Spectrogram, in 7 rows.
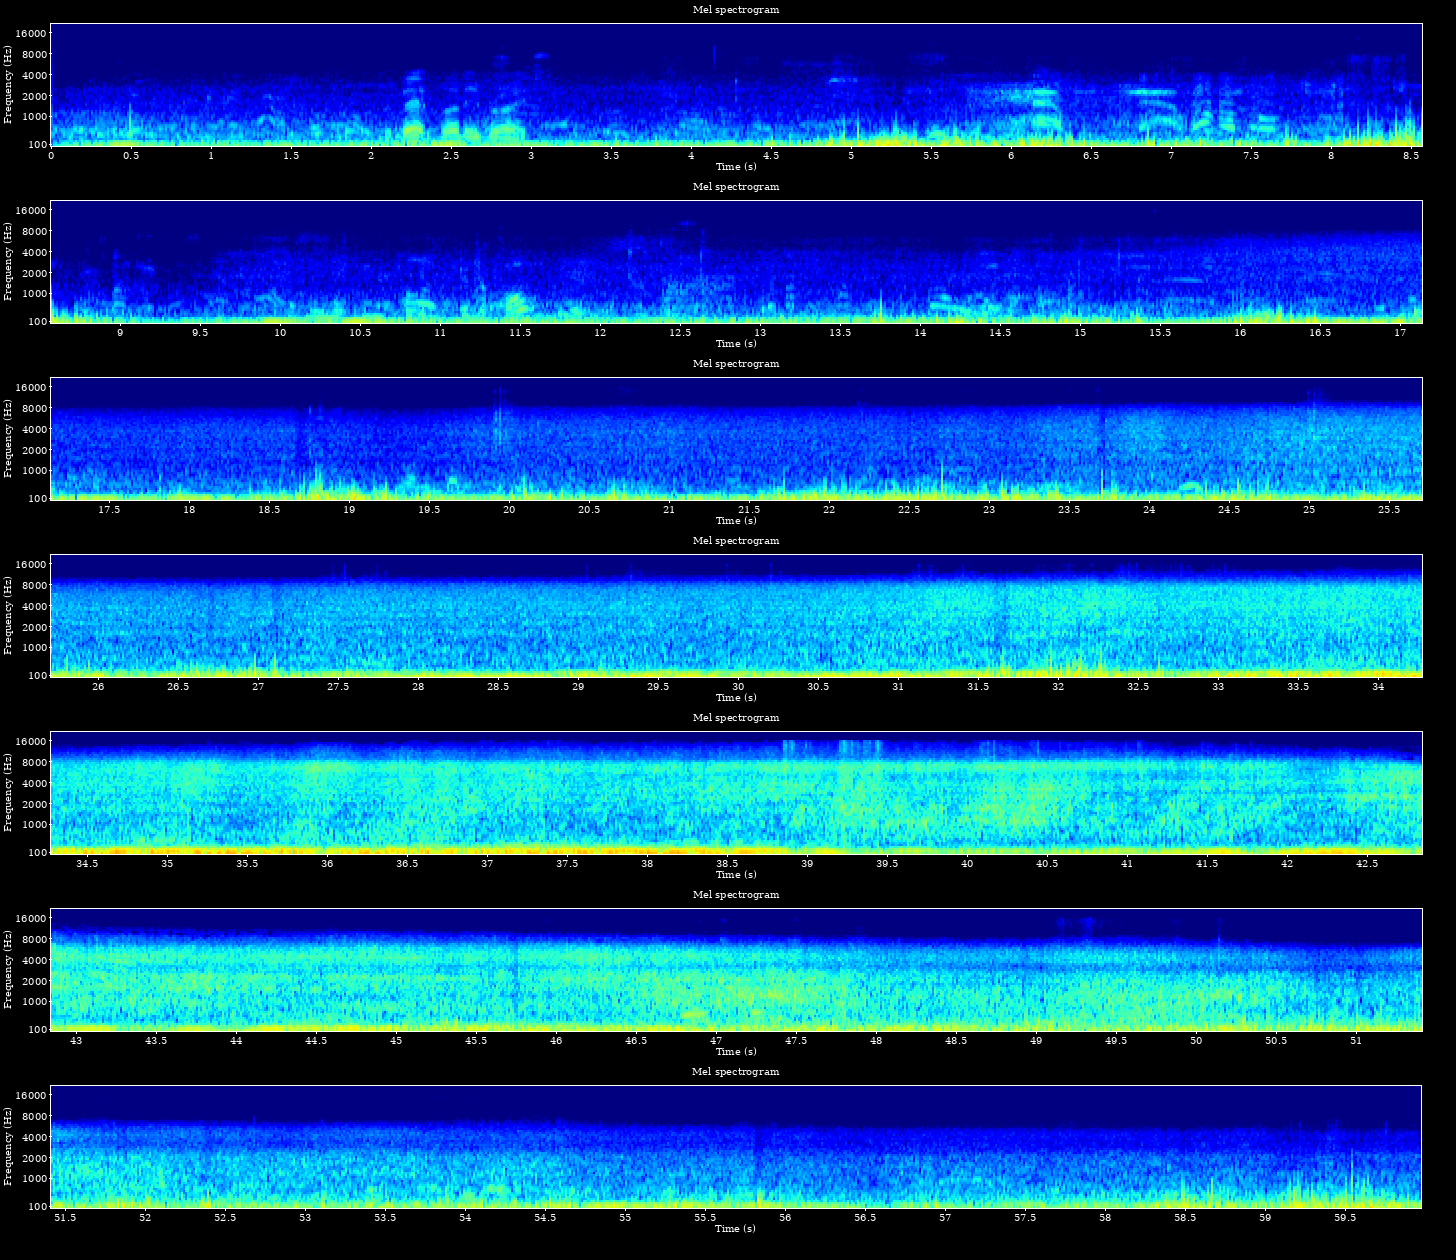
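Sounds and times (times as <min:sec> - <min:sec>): propeller plane engines at takeoff: 0:00.0 - 0:59.9.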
